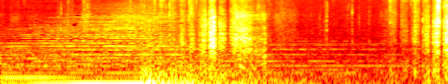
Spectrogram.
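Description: Rasping, sawing scrapes of a sharp knife working into the flesh of a corpse. A low rumble fills the first couple of seconds, then rough grinding strokes follow in a loose, uneven rhythm.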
